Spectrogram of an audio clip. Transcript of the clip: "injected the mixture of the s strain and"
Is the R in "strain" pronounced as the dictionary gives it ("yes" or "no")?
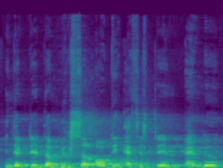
no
